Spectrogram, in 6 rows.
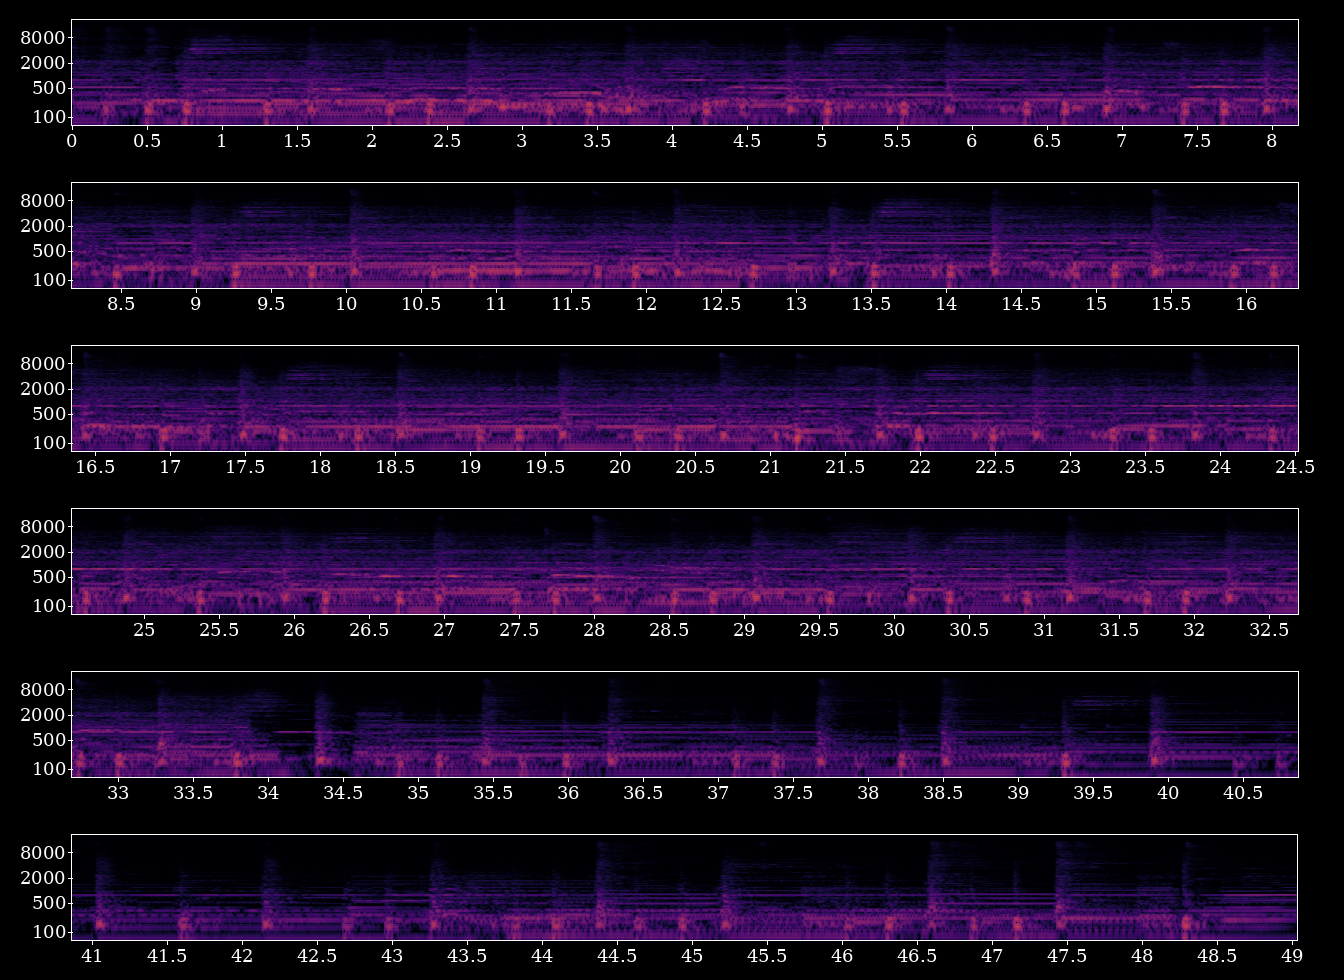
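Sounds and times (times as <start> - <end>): drum kit with cymbals: 0.0 - 49.0
electric guitars: 0.0 - 49.0.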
